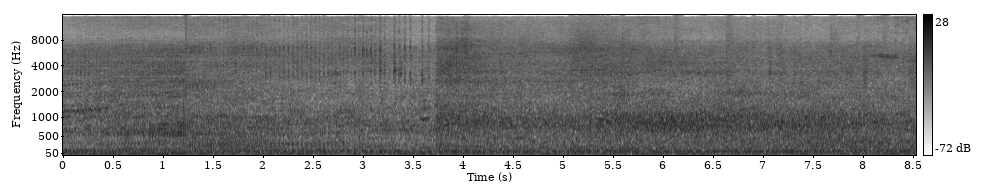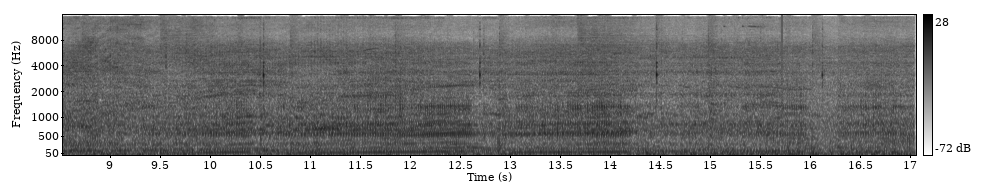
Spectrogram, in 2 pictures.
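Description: Yamaha MT-15's 155 cc single-cylinder engine running under way, its note rising as the bike accelerates and then holding steady at cruise, over road and wind noise.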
